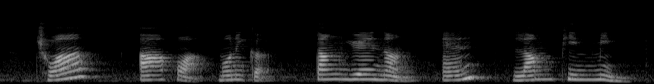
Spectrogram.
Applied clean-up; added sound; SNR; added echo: none; none; none; none.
